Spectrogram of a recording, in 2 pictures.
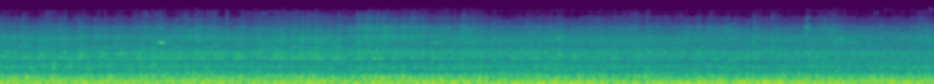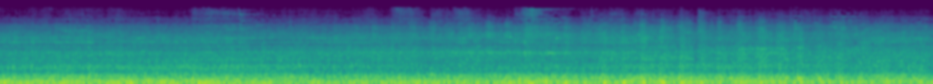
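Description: Freight cars of a manifest train rolling past: a steady rumble and rattle of steel wheels on the rails. A faint thin whine from the wheels fades out over the first several seconds.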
